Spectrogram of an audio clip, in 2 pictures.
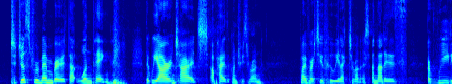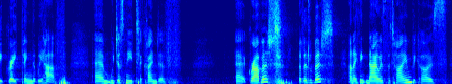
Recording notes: At my live show in the Sugar Club.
